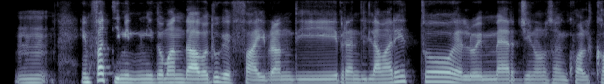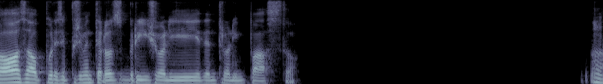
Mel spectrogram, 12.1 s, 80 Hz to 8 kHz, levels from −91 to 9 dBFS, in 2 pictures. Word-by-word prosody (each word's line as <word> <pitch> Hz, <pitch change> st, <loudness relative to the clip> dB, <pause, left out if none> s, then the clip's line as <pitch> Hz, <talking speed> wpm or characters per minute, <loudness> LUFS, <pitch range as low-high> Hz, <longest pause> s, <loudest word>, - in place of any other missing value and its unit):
Mh. 135 Hz, +1 st, -4 dB, 0.4 s
E -, -, -3 dB
infatti 220 Hz, +1 st, +5 dB
mi 135 Hz, -1 st, +3 dB
mi 130 Hz, +1 st, -1 dB
domandavo, 135 Hz, -1 st, +5 dB
tu 165 Hz, +5 st, 0 dB
che 140 Hz, -3 st, +2 dB
fai 115 Hz, -1 st, 0 dB
prandi 125 Hz, +1 st, -1 dB
prendi 130 Hz, -1 st, -2 dB
l'amaretto 165 Hz, +5 st, +2 dB
e 140 Hz, -, +3 dB
lo 120 Hz, 0 st, 0 dB
immergi, 125 Hz, 0 st, -1 dB
non 125 Hz, -, -4 dB
lo 125 Hz, -, -5 dB
so, 125 Hz, +1 st, -6 dB
in 120 Hz, -, -4 dB
qualcosa 130 Hz, +4 st, +1 dB
oppure 125 Hz, +1 st, -4 dB
semplicemente 125 Hz, +2 st, -7 dB
lo 110 Hz, -, -1 dB
sbricioli 115 Hz, -1 st, -5 dB
dentro 110 Hz, +1 st, -9 dB
l'impasto? 105 Hz, -2 st, -10 dB, 3.0 s
Ah. 140 Hz, -, -5 dB
125 Hz, 135 wpm, -25 LUFS, 120-135 Hz, 3.0 s, infatti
